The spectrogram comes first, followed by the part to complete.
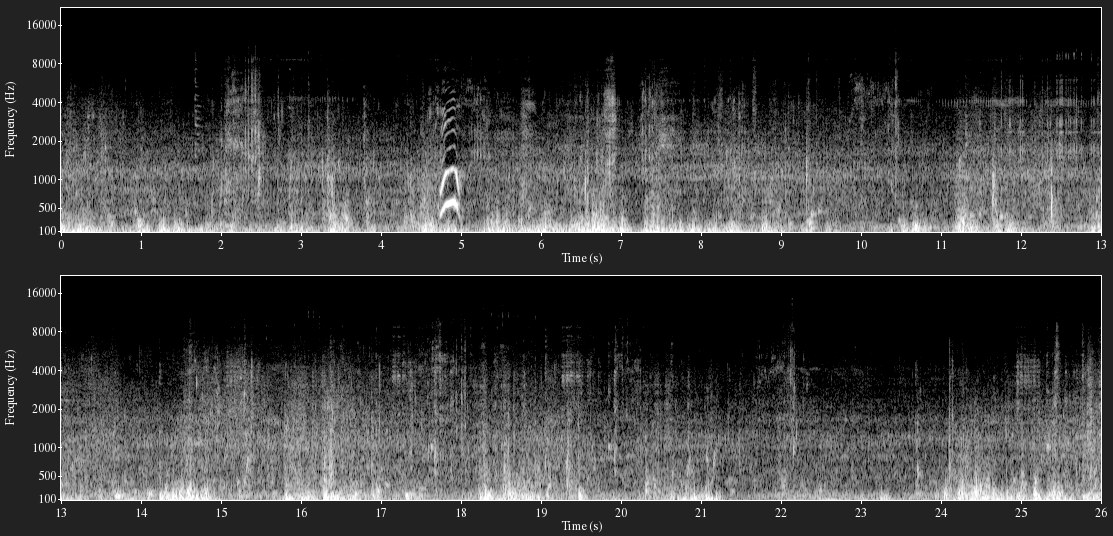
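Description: Gusty wind buffeting the microphone on an open boat at sea: a low, uneven rumble that rises and falls, with scattered light clicks.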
